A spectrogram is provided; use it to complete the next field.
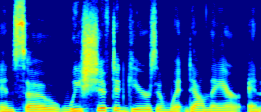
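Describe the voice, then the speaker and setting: A woman speaks with a Texas accent on a very clean recording with a silent background. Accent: Texas Southern US. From Southeast Texas. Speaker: non-profit founder. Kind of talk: podcast interview, personal story. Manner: animated.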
